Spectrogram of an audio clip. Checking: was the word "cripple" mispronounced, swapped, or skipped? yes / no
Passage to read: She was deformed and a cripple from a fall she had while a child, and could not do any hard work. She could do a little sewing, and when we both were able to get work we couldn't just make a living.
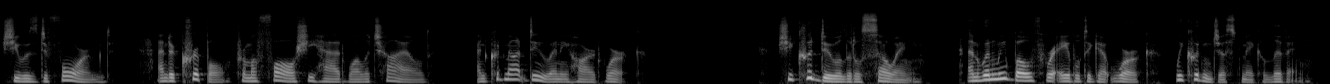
no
